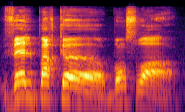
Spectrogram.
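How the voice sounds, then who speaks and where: Slow, emphatic Cameroonian man. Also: medium pitch, big pitch swings. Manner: emphatic, repeats phrases for effect. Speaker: relationship coach and live stream host. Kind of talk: preachy livestream talk to viewers, greeting commenters.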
